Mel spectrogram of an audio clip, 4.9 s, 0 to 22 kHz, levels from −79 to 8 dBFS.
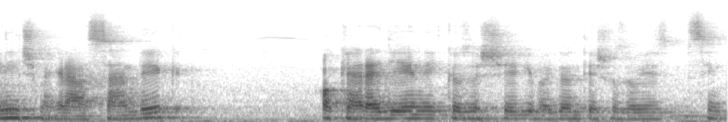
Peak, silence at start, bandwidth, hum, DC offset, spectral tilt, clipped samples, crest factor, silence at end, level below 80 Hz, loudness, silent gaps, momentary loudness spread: -6 dBFS; 0 s; 13 kHz; none; under 0.1%; -6.5 dB/octave; under 0.1%; 18 dB; 0 s; -44 dBFS; -24 LUFS; none; 12 LU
